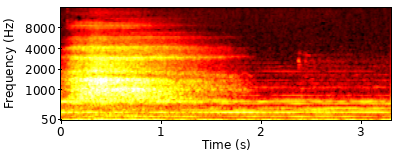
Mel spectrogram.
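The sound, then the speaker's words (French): Deep breath with a long, airy rush of breathing that is loud at first and fades after about a second and a half, over soft, steady sustained musical tones. “Prenez une grande inspiration profonde. expirez.”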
